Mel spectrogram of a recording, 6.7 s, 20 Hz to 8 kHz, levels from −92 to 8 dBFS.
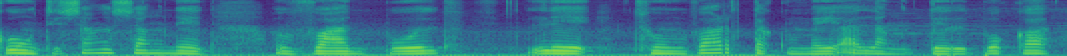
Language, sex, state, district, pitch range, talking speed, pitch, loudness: Mizo, female, Mizoram, Aizawl, 150-165 Hz, 155 wpm, 155 Hz, -17 LUFS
